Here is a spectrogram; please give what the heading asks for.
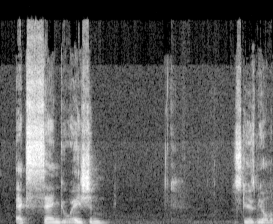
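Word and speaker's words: exsanguination: for me to pronounce this word here x exsanguation excuse me on the pronunciation there but it's e x s a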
